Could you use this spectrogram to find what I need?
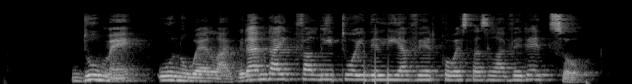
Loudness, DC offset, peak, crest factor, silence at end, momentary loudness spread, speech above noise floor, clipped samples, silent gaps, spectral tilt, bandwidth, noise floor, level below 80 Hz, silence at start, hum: -25 LUFS; under 0.1%; -8 dBFS; 18 dB; 0.4 s; 6 LU; 53 dB; under 0.1%; none; -3.5 dB/octave; 11.5 kHz; -77 dBFS; -62 dBFS; 0.7 s; none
